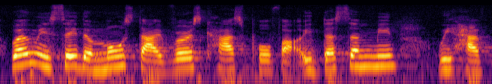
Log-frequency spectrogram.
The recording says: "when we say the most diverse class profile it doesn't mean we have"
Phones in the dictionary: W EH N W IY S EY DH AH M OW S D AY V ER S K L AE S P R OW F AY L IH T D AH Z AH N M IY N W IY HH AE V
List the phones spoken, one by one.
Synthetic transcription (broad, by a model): W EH N W IY S EY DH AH M OW S D AY V ER S K AE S P R OW F AY L IH T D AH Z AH N M IY N W IY HH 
